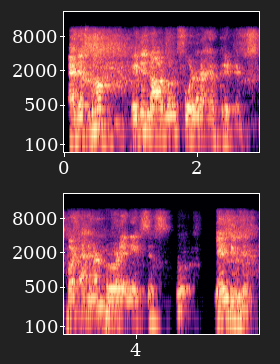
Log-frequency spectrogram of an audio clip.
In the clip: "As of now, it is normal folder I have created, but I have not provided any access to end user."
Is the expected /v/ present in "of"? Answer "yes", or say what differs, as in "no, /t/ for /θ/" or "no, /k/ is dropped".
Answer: no, /p/ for /v/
